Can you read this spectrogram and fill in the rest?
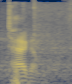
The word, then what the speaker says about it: Qwghlm: So if you translate that, when it's spoken that way, the local English people would say tagum.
